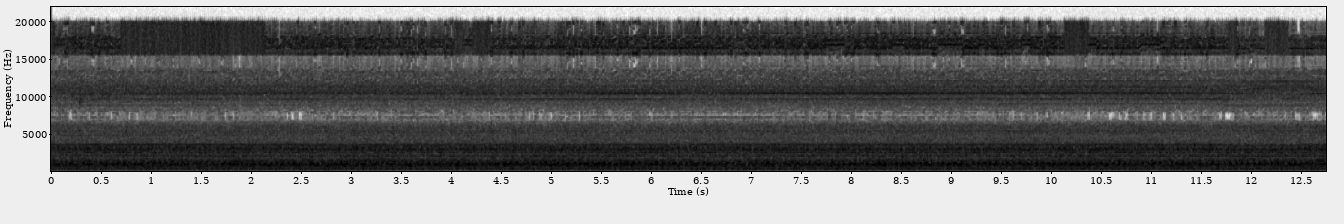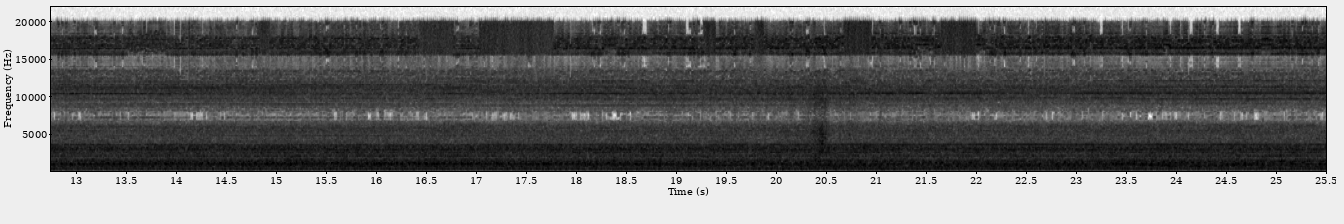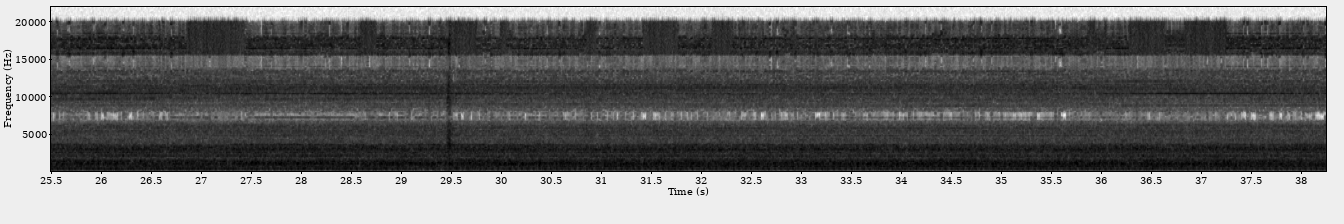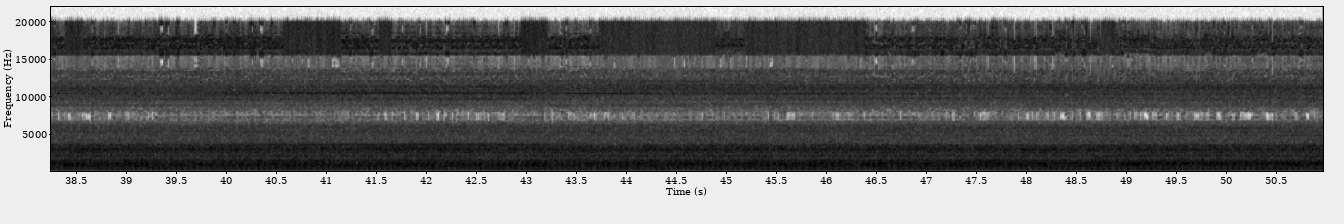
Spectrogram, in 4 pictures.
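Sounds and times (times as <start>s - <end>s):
washing machine spinning: 9.0s - 40.4s.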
